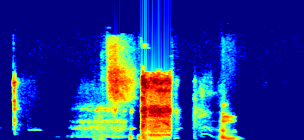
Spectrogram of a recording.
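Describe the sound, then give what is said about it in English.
A few harsh coughs and throat-clearing grunts in quick succession, loud and raspy, with short pauses between bursts and no talking. “Without you know coughing up a lung”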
